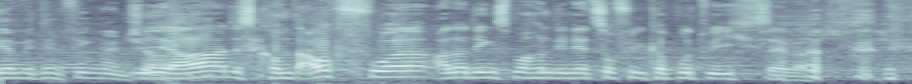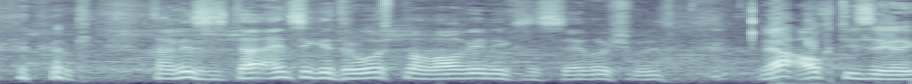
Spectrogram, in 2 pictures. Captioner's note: both laugh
